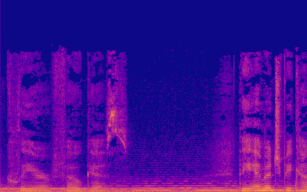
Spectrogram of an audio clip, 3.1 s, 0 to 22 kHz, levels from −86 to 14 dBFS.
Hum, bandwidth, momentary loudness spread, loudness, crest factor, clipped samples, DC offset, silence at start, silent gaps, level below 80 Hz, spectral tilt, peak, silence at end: none; 17 kHz; 12 LU; -22 LUFS; 18 dB; under 0.1%; 0.2%; 0 s; none; -32 dBFS; -5 dB/octave; -4 dBFS; 0 s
